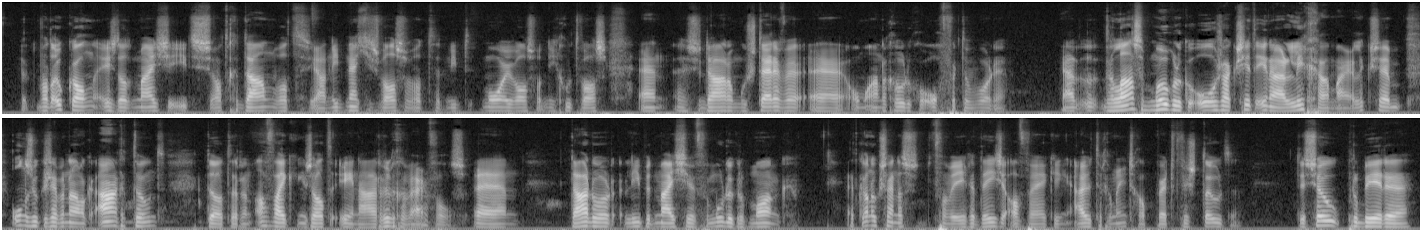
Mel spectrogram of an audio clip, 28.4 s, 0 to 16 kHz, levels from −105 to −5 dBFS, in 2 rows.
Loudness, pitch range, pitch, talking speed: -29 LUFS, 110-130 Hz, 120 Hz, 180 wpm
